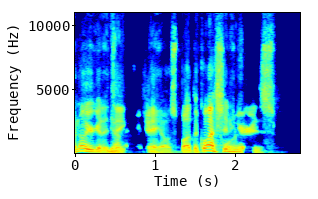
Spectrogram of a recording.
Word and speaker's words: Vallejos: This is how he pronounces it, Kevin Vallejos with the B.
